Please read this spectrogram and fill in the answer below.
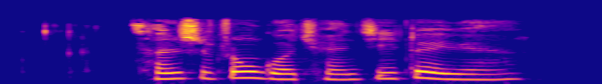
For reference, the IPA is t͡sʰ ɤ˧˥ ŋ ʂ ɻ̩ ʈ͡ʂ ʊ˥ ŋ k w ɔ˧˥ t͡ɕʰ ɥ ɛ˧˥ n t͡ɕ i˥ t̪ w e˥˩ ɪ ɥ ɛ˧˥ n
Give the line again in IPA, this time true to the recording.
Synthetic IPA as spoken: t͡sʰ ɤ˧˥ ŋ ʂ ɻ̩ ʈ͡ʂ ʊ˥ ŋ k w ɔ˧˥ t͡ɕʰ ɥ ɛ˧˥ n t͡ɕ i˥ t̪ w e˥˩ ɪ ɥ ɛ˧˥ n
